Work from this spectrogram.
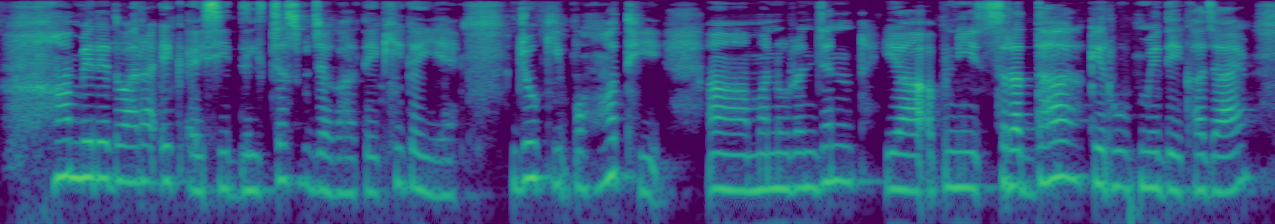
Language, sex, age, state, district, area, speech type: Hindi, female, 30-45, Madhya Pradesh, Bhopal, urban, spontaneous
